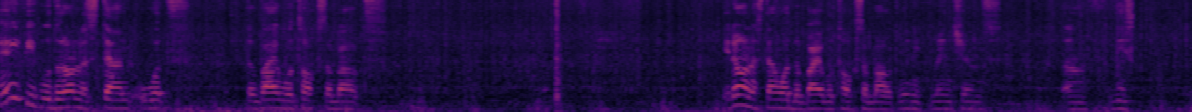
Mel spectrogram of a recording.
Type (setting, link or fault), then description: setting, inside a vehicle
